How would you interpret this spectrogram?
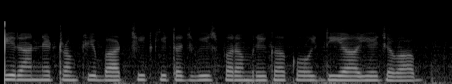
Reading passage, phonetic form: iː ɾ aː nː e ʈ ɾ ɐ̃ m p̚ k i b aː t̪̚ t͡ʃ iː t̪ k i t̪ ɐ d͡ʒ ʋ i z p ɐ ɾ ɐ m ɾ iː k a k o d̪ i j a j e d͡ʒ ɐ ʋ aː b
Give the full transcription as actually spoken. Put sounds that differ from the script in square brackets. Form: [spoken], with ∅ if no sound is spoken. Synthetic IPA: iː ɾ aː nː e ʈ ɾ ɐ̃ m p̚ k i b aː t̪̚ t͡ʃ iː t̪ k i t̪ ɐ d͡ʒ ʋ [iː] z p ɐ ɾ ɐ m ɾ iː k a k o d̪ i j a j e d͡ʒ ɐ ʋ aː b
